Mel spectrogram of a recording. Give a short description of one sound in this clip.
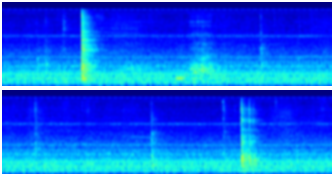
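A sewing machine clicks sharply.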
